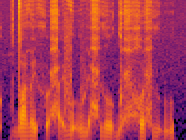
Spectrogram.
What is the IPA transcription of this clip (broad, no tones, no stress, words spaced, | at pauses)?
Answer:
dˤuði θo̰ħɛ̰vo̰ βḭħðo ɡo̰ħχuħ ðṵ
